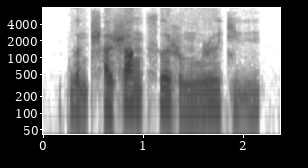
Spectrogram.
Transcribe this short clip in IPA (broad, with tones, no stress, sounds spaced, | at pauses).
k w ə̰˨˩ n ʈ͡ʂʰ a˦ ɪ̯ ʂ ɑ˥˧ ŋ t͡sʰ ɹ̩˥˩ ʂ u˩ n̪ u˧˥ ɻ ɻ̩˥ t͡ɕ ḭ˨˩˦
